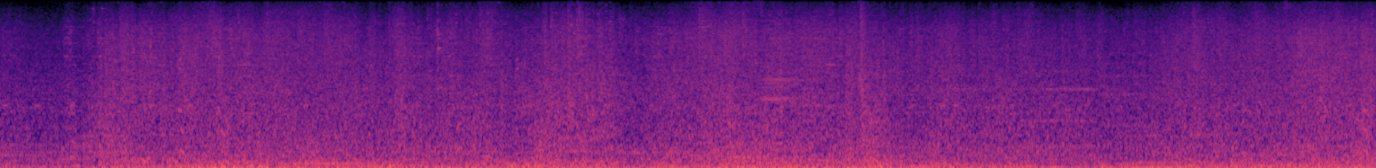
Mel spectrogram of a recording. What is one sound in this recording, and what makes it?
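Explosions boom and rumble repeatedly.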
